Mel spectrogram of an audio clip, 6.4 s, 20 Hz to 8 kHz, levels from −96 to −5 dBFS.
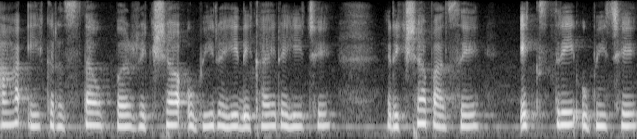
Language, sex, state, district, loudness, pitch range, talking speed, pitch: Gujarati, female, Gujarat, Valsad, -20 LUFS, 205-220 Hz, 150 wpm, 210 Hz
